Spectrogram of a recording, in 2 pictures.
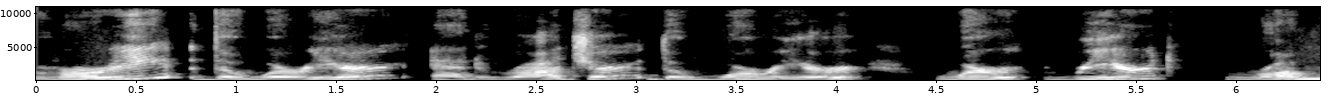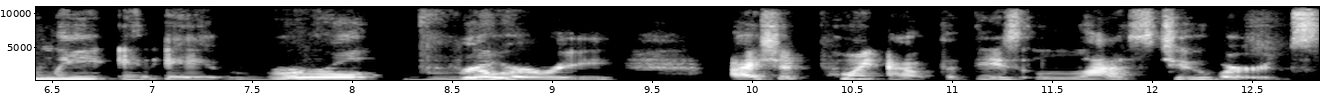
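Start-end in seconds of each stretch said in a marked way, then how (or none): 0.0-9.3 unhurried, slow, careful, deliberate reading. Reading an R tongue twister aloud, starting off slow. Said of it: "I will start by reading it slowly".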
